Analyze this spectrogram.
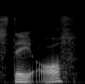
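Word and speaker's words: Steh Auf: Before that, you heard Herschlag with a, I guess the song's pronounced Stay Off. It's spelled S-T-E-H, second word A-U-F with an exclamation point.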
